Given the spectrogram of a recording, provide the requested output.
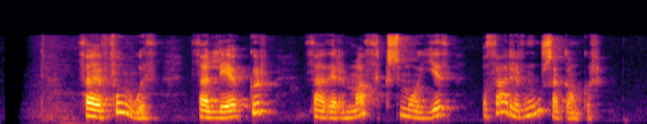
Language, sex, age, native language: Icelandic, female, 40-49, Icelandic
